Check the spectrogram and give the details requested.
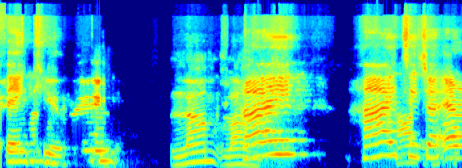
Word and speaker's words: Lammlangue: How do you pronounce that, sir? Lammlangue.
